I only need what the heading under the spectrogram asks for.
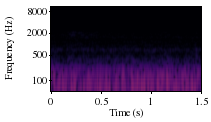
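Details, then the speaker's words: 2011 Ford Crown Victoria LX started on first turnover after sitting two to three weeks in a dirt driveway; low, even rumble with no knocks or misses, a steady warm-up idle that begins idling down: normal idle. "and just like that she started up on first turnover"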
